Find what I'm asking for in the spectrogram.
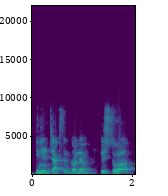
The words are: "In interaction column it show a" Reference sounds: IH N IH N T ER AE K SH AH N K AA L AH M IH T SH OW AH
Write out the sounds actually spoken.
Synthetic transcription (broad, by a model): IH N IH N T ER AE K S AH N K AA L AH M IH T S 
